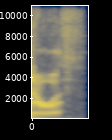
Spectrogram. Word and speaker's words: Aerith: tell us all the time that it was aerith and that we were saying it wrong um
